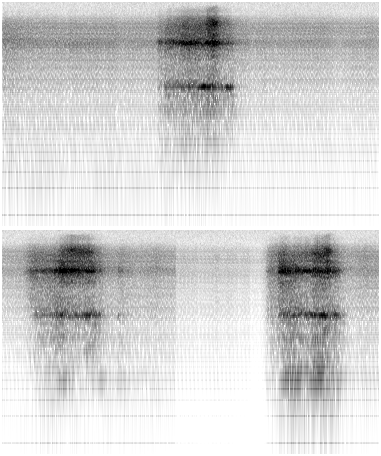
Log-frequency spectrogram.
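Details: Snoring sound-effect recording: three loud, rough, rattling snores about every four seconds over a steady hum; heavy snoring.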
